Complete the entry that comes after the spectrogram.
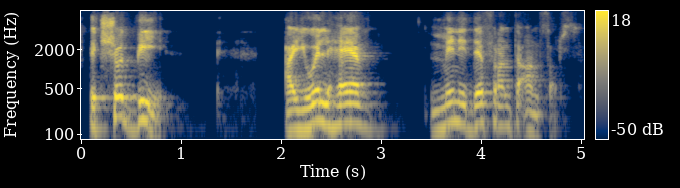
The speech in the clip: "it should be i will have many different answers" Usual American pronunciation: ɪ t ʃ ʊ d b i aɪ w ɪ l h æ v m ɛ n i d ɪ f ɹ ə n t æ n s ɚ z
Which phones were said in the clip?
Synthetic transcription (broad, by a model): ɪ t ʃ ʊ d b i aɪ w ɪ l h æ v m ɛ n i d ɪ f ɹ ə n t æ n s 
